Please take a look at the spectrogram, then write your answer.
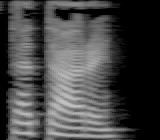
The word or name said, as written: Tatars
